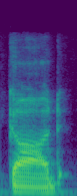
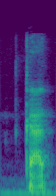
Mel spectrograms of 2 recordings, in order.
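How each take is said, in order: First: It is said with an English pronunciation. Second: It is said with a Korean pronunciation. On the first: "translated into English as God" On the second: "it's Koreanizing the English word God, the pronunciation"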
